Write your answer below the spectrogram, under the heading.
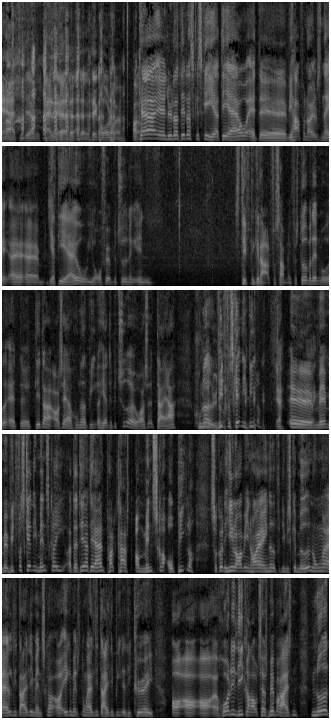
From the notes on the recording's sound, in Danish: Det regner, det er LIVE. I dette afsnit af Bilklubben sender vi LIVE fra Drive-in Biografen i Lynge. Men det er det, man i radiosproget kalder for live-on-tape.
